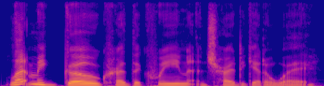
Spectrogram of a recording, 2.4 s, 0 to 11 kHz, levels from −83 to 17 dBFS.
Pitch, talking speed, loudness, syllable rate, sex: 190 Hz, 270 wpm, -20 LUFS, 5.2 syllables/s, female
